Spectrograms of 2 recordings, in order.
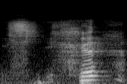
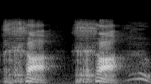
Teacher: the sound that H makes is called the voiceless glottal fricative , although as a Greek speaker I don't actually say h,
